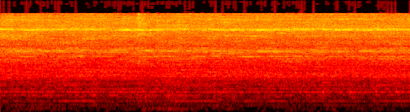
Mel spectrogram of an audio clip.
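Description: Small electric hand mixer running steadily at top speed, its beaters churning a stiff, gummy bread dough, with a constant high whine over the motor noise. The little mixer is labouring at its limit against six cups of flour.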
